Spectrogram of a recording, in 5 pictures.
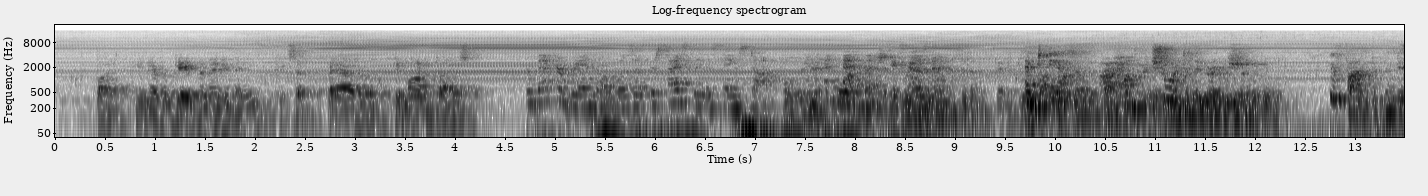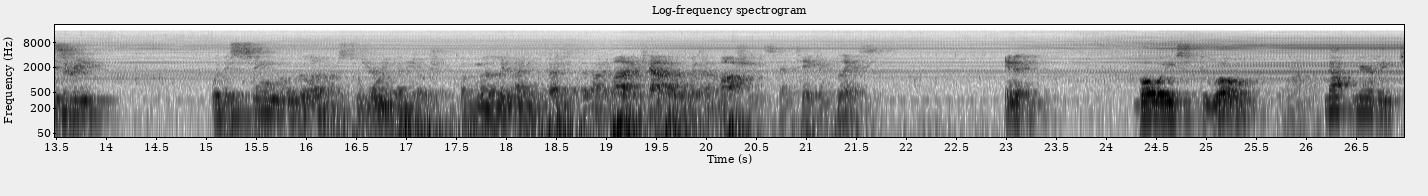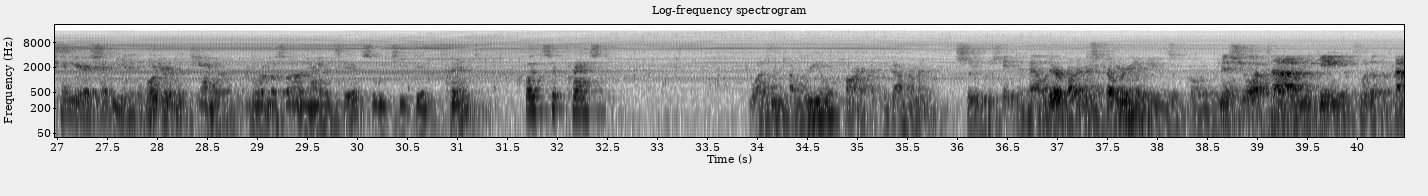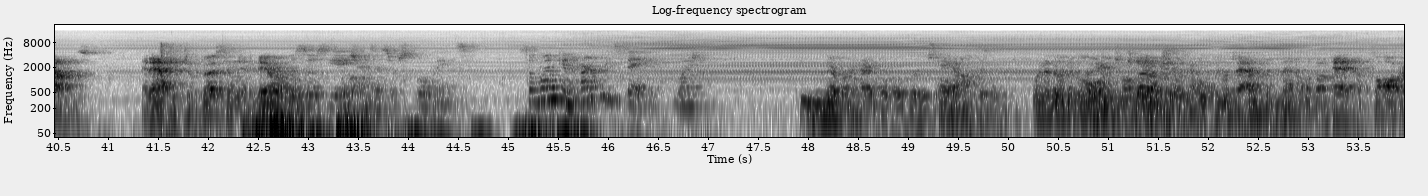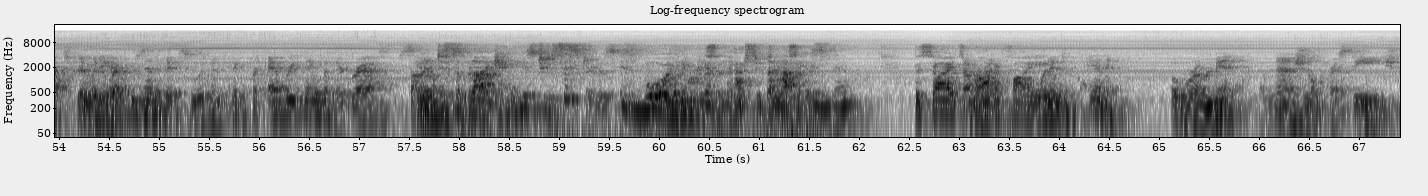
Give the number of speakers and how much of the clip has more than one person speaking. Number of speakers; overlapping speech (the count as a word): nine, about 39%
